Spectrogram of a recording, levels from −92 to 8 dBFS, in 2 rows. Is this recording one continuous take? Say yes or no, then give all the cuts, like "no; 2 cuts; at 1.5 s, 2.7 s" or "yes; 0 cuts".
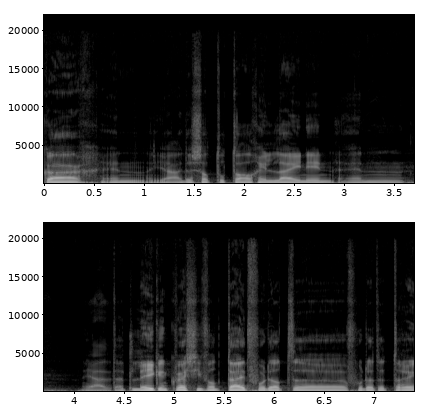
no; 2 cuts; at 3.0 s, 4.4 s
